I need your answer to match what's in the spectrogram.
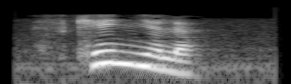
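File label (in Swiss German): "kinggele", Alsatian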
